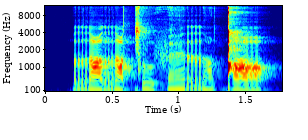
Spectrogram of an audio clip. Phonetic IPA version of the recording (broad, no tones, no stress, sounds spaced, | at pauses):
r ɑ r ɑ ǀ u f æ̤ r ɑ̤ ŋ͡ǃ ɑ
